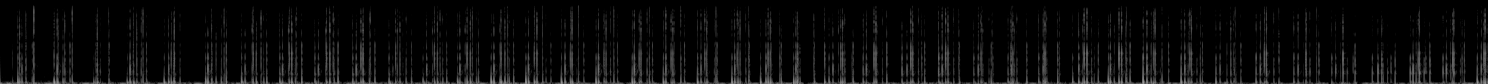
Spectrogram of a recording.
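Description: A blue iPhone 12 smartphone with a glass back and aluminium frame is held upright in both hands while its glass back is rapidly tapped with the fingertips and short nails. The result is a dense, continuous stream of quick, dry taps, mostly soft and low-weighted with light clicky edges and no ring after each hit.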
